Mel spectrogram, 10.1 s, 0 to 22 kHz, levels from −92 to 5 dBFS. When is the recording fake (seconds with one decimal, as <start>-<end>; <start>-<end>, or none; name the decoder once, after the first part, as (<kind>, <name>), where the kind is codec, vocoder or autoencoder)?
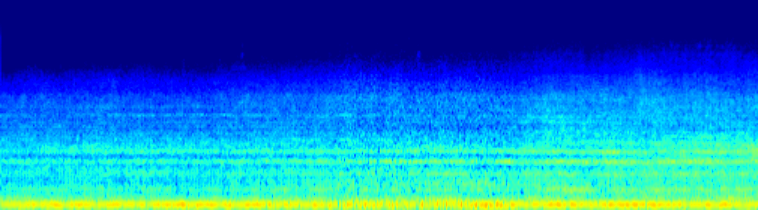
0.0-4.5 (vocoder, Vocos); 6.8-10.1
